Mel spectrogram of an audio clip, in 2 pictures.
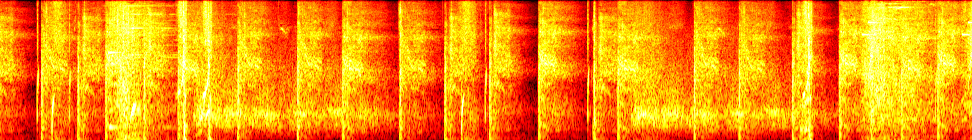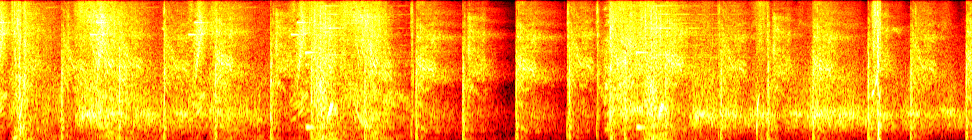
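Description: Game sound effects of magic attacks burst and chime rapidly.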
